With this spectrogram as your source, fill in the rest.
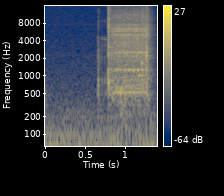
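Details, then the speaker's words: Minolta XL-400 Super 8 camera after repair (battery terminal corrosion cleaned), test film loaded, regular run: brief, even half-second whir with no catching or grinding, and the film can be felt. Normal film transport. "Ooh, that felt different. Could feel the film."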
